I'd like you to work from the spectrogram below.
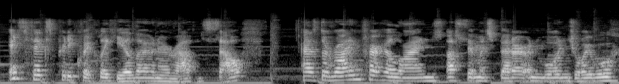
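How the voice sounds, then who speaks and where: A woman's voice: fairly low pitch, fairly bright tone. A woman giving a casual voice-over commentary about a video game, rambling along with a sarcastic, jokey manner.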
